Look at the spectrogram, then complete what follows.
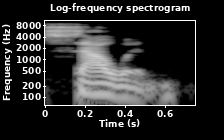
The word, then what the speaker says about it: Samhain: had to look it up and apparently you pronounce it as saowin but anyway that aside sawin is this festival that the ancient celts would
